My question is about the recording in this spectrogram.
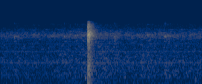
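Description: A single sharp knock or click about two seconds in, over faint steady background hiss.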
